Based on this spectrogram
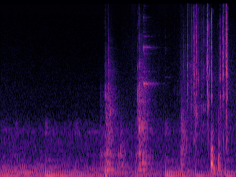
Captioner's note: distant squeak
